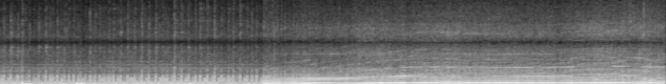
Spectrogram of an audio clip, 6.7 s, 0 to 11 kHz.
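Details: Vintage Echo PB-400E backpack blower throttled up by the left-side lever (it has no throttle trigger): a rough low idle, then revs sweep up and hold a clean, steady, loud high whine. Normal full-throttle running.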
